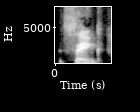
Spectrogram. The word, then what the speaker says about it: Tzanck: sure, what you're going to do is a Sank smear. It's Tzan. How do we spell it? Sank.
